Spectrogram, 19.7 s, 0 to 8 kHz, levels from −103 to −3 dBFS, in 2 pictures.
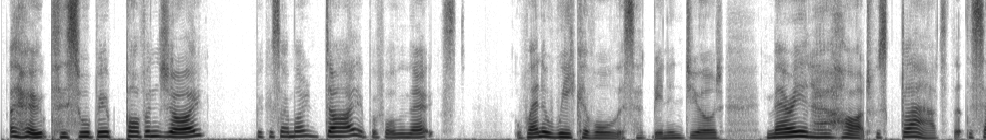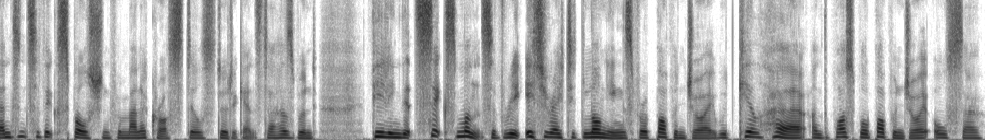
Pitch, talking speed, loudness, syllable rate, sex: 190 Hz, 185 wpm, -19 LUFS, 5.1 syllables/s, female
